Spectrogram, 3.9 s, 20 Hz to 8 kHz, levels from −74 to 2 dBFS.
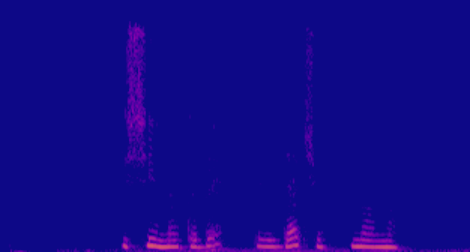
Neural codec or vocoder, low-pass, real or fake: codec, 16 kHz, 0.4 kbps, LongCat-Audio-Codec; 7.2 kHz; fake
